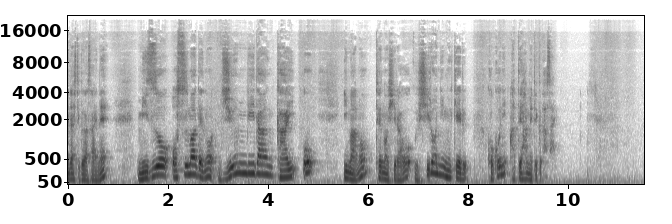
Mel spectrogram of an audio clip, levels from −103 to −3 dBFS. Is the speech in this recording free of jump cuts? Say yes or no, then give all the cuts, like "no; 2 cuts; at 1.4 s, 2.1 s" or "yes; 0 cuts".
no; 1 cut; at 4.6 s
